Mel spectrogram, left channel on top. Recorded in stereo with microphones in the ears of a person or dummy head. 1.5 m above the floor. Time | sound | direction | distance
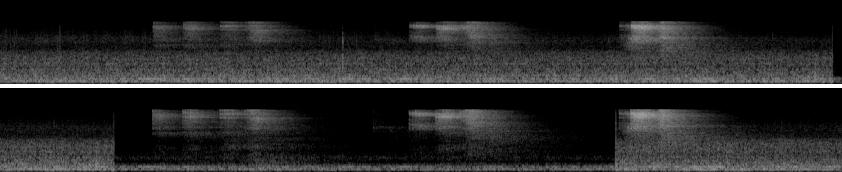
1.5 | cutlery clinking | 60° right (ahead or behind) | 1.3 m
